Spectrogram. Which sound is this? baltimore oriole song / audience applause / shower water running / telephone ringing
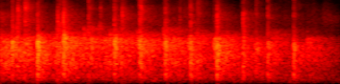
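audience applause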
